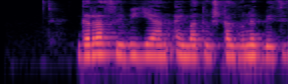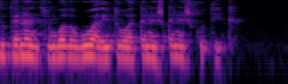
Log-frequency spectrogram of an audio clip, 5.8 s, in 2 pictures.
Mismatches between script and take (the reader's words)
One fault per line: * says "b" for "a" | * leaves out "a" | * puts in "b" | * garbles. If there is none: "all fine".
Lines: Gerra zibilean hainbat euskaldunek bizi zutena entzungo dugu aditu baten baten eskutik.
all fine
